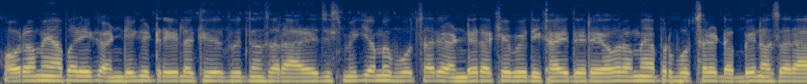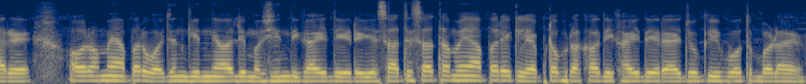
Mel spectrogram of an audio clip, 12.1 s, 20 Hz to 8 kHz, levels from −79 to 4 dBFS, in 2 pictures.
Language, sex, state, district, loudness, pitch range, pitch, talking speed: Hindi, male, Uttar Pradesh, Jalaun, -14 LUFS, 145-155 Hz, 150 Hz, 320 wpm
